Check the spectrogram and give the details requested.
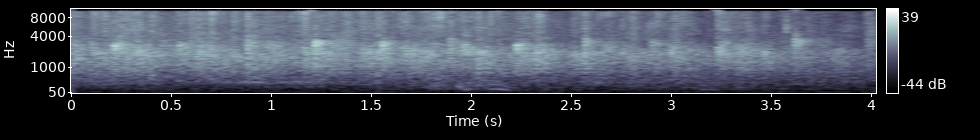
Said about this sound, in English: I would like you to applaud that group.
